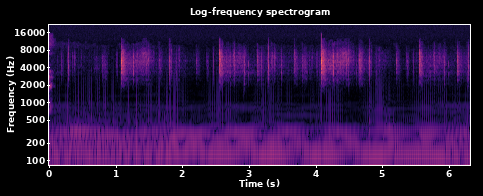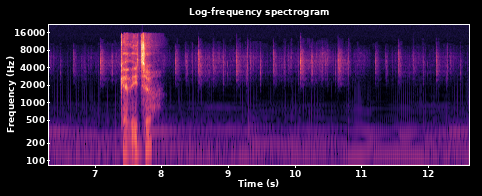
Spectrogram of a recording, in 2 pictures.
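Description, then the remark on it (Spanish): Loud machinery drones steadily from start to finish, a low, layered mechanical hum with a short, sharp burst of noise partway through, while a voice speaks briefly over it. “Lo siento, la maquinaria hace demasiado ruido.”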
